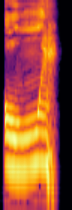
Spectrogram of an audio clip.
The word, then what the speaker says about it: Owen: Owen Odiase. If you didn't know, my middle name is Owen, but it's really Owen with that accent. Say it right.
